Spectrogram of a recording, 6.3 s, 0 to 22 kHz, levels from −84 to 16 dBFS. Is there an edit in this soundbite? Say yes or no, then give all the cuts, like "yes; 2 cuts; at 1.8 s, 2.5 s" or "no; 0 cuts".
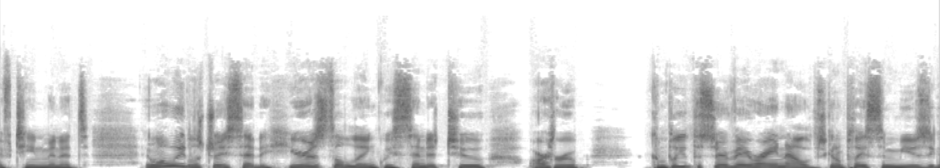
yes; 2 cuts; at 1.2 s, 3.7 s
